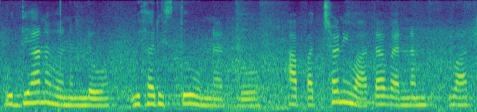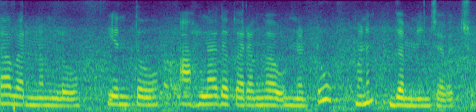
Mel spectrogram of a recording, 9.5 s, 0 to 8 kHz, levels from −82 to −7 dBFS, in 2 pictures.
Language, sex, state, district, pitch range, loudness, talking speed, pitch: Telugu, female, Andhra Pradesh, Annamaya, 190-225 Hz, -16 LUFS, 75 wpm, 205 Hz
